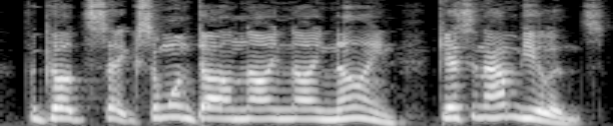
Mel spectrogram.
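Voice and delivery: high, alarmed call for help; urgent plea. Acted. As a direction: plead with the room to act now. Calls for emergency help.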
